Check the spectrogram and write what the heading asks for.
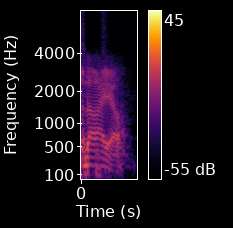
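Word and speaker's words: Manaea: Manea. – Okay. – Manea. Like a papaya.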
